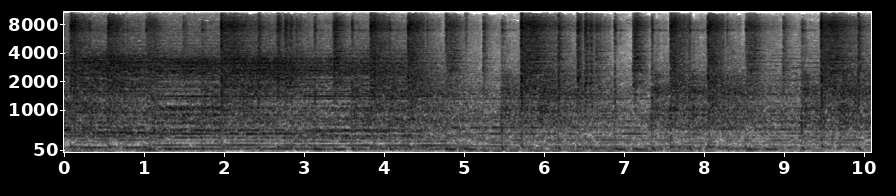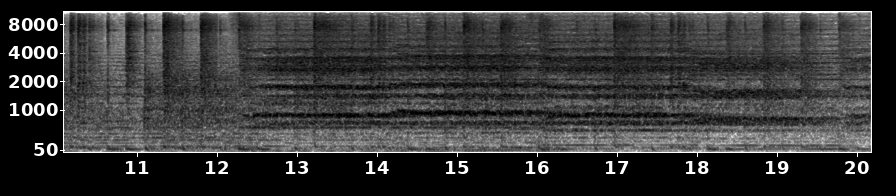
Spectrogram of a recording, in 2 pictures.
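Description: A driving, dense orchestral-electronic film score from the 1990s film Plunkett & Macleane, directed by Ridley Scott's son, plays steadily at full volume, with pulsing percussion and sustained strings that swell into brighter held tones in the second half; no voices.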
